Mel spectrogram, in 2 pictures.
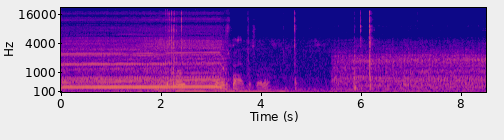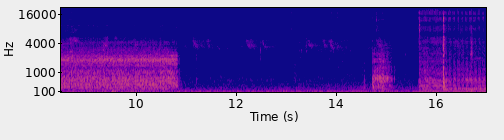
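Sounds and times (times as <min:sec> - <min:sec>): coffee machine whirring: 0:00.0 - 0:03.4, 0:05.4 - 0:10.9, 0:14.7 - 0:17.0.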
